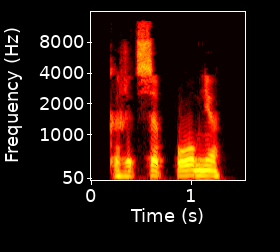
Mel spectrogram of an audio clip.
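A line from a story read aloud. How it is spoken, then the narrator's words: Uncertain agreement. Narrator (Russian): неуверенно согласился Плотников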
